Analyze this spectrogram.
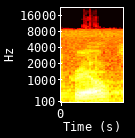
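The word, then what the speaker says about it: Krll: name and title was his omnipotent highness Krill pronounced Krill spelled KR l l l or c r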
